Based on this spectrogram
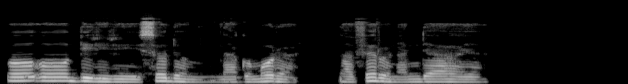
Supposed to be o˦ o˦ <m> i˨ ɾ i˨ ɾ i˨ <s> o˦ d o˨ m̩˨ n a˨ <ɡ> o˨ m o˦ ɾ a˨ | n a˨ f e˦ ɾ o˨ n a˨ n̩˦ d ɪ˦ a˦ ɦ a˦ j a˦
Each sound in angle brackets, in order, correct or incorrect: incorrect: b, correct, correct

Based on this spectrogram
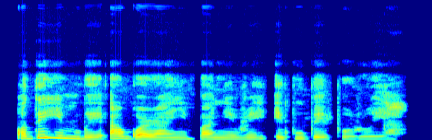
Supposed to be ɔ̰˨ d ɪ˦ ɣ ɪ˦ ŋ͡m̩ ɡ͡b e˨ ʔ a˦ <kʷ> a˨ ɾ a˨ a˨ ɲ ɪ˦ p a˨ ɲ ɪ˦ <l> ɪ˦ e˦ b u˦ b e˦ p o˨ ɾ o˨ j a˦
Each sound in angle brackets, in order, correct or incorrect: incorrect: ɡʷ, incorrect: ɾ

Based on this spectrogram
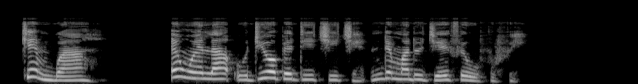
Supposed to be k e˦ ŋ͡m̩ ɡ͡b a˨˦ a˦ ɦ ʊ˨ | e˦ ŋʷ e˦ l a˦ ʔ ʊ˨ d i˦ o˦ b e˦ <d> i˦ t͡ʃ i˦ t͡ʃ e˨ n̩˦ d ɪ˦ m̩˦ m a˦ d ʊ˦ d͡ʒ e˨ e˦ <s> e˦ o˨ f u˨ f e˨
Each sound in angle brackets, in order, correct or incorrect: correct, incorrect: f

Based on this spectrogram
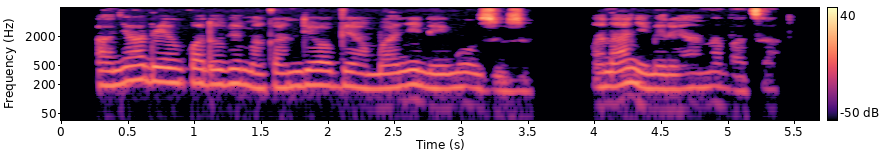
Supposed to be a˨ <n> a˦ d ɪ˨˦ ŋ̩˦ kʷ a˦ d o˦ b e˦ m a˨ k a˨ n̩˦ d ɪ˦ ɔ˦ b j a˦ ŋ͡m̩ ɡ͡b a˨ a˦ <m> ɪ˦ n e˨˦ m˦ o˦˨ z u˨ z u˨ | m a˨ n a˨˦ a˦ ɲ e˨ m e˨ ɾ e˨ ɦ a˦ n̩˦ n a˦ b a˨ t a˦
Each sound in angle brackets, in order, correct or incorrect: incorrect: ɲ, incorrect: ɲ

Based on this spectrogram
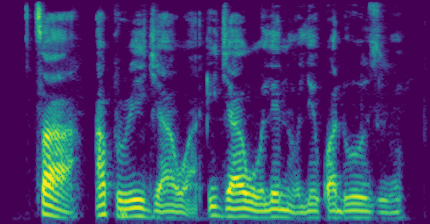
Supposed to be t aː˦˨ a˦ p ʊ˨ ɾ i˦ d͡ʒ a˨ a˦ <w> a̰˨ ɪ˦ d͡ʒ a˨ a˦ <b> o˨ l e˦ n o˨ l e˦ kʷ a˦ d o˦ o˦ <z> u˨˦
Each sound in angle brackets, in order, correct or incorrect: correct, incorrect: w, correct

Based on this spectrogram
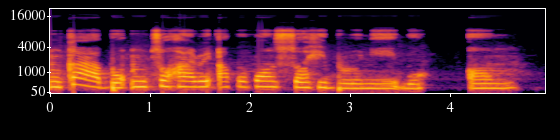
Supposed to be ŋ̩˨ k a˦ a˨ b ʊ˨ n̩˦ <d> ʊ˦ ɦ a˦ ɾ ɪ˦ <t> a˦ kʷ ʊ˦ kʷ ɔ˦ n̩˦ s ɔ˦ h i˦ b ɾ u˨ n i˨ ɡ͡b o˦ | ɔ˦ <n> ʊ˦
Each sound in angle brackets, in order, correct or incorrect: incorrect: t, incorrect: ʔ, incorrect: m

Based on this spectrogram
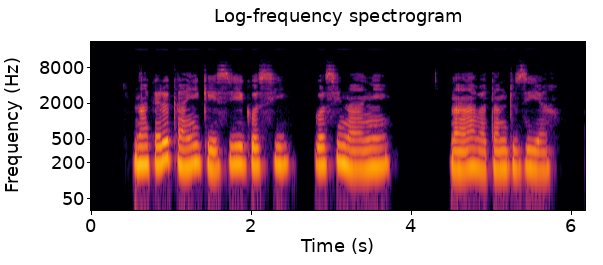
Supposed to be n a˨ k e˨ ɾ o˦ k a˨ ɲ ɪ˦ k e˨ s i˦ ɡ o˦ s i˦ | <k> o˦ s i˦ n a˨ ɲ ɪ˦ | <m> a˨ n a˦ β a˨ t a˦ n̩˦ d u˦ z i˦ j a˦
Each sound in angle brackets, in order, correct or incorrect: incorrect: ɡ, incorrect: n

